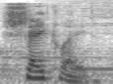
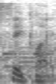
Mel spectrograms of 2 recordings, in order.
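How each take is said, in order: First: The word begins with an sh sound. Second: The word begins with a plain s sound. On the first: The speaker calls it right. "That is actually pronounced Shayclade" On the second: The speaker calls it wrong. "or it looks like Seaclade"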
